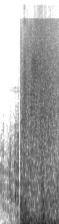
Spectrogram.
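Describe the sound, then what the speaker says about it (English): A mortar strike explosion in Fallout New Vegas hits with a sudden loud boom and a rumbling blast that stays dense for a moment, with no talk. "I gotta take the mortar strike."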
